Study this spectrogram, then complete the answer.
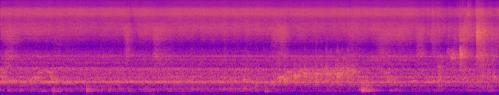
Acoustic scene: restroom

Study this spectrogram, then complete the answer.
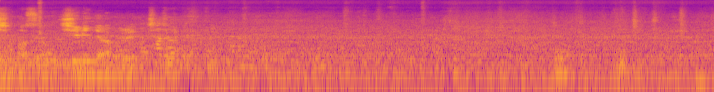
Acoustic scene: bus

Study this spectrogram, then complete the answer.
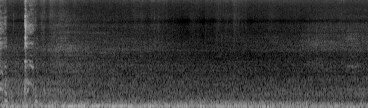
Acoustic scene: car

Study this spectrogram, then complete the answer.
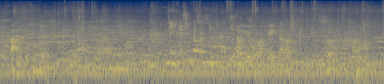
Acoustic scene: crowded indoor space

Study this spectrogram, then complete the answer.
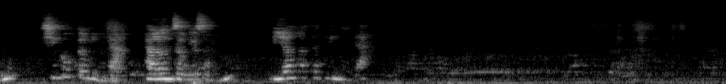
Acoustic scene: bus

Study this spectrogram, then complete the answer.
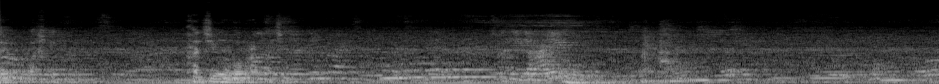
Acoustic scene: cafe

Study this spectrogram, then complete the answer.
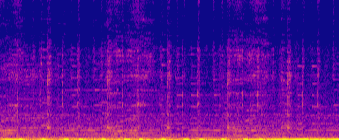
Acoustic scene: car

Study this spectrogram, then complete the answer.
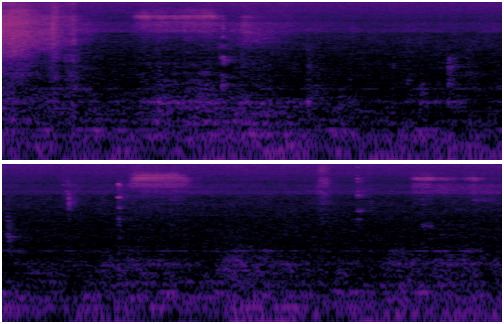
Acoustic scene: elevator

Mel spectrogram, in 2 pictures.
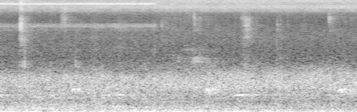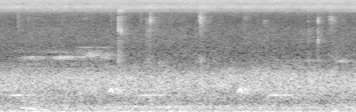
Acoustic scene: park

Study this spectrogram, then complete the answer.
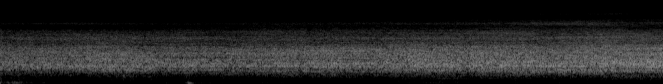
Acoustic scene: street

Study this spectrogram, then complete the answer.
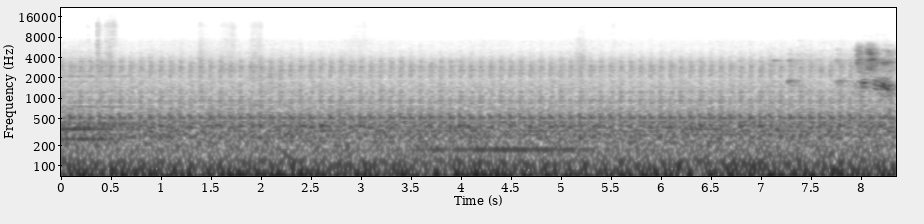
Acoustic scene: bus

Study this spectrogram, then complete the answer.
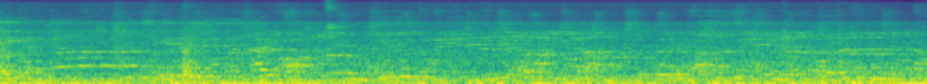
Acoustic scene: cafe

